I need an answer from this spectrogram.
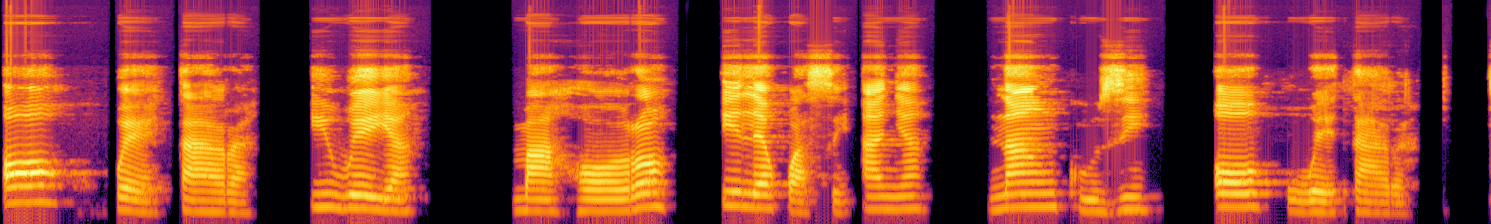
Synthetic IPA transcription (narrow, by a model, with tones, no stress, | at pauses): ɔ˦kʷe˨ta˨ɾa˨ | i˦we˦ja˦ | ma˨hɔ˨ɾɔ˦ | i˦le˦kʷa˨sɪ˨a˦ɲa˦ | na˨ŋ̩˦ku˨zi˦ | ɔ˦we˨ta˨ɾa˨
